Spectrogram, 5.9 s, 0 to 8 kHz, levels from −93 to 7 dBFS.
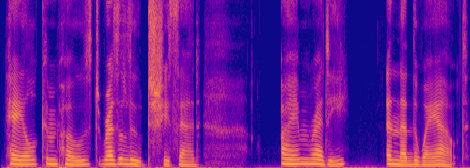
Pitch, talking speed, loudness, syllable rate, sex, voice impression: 195 Hz, 135 wpm, -19 LUFS, 4.4 syllables/s, female, very feminine, young, thin, tensed, slightly powerful, bright, slightly hard, clear, fluent, slightly raspy, cute, intellectual, very refreshing, sincere, calm, very friendly, reassuring, very unique, elegant, wild, sweet, very lively, slightly strict, intense, sharp, slightly light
